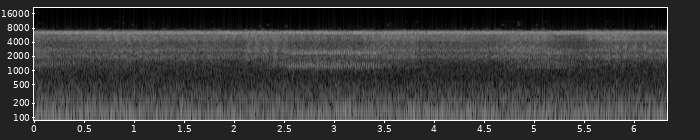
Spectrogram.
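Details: Male cicadas chirping to attract females at dusk on a summer night in Georgia, USA: a dense, unbroken high-pitched hiss and shrill drone, with a fainter pulsing tone rising and fading midway through.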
